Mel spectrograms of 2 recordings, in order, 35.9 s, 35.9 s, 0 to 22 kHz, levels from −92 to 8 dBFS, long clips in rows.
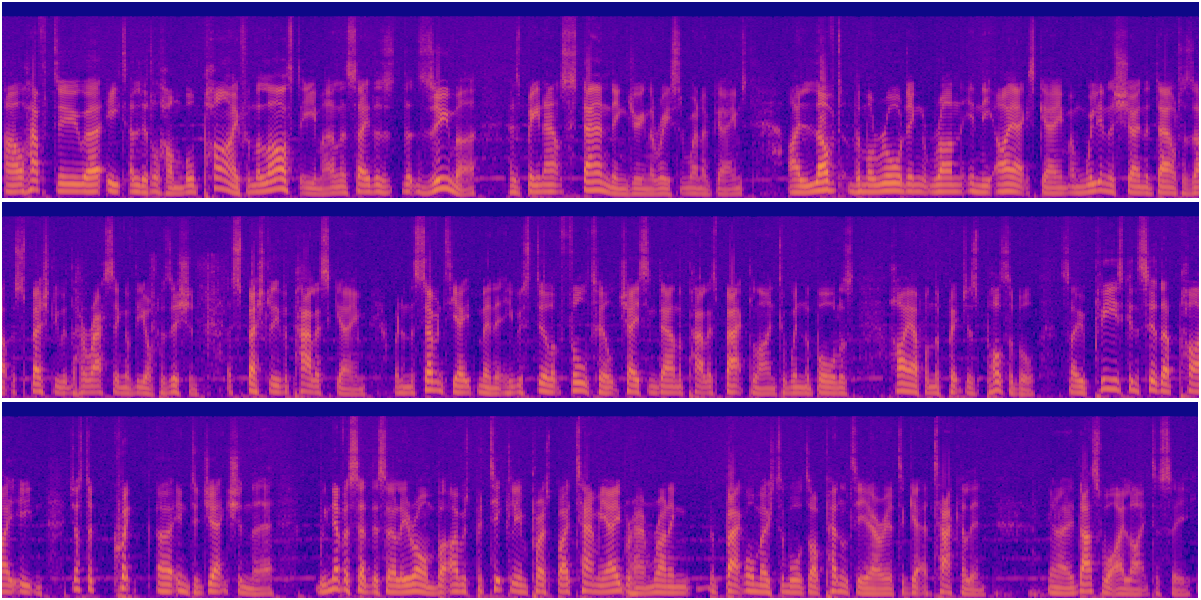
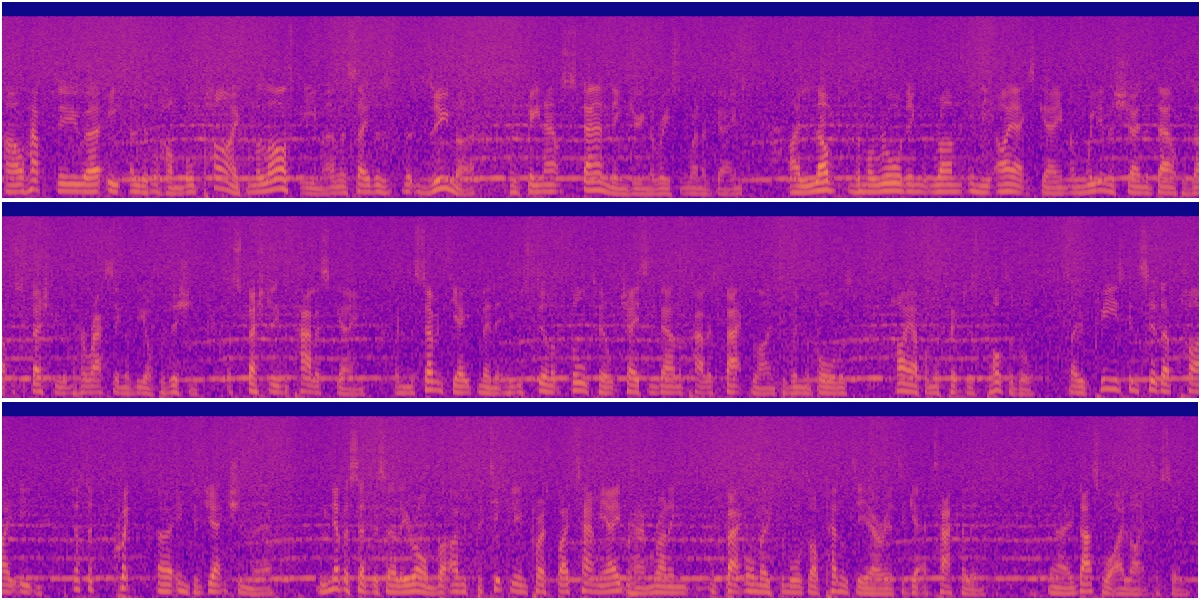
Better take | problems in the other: first | hiss; loud; throughout; 1 dB below the speech; faint in the first

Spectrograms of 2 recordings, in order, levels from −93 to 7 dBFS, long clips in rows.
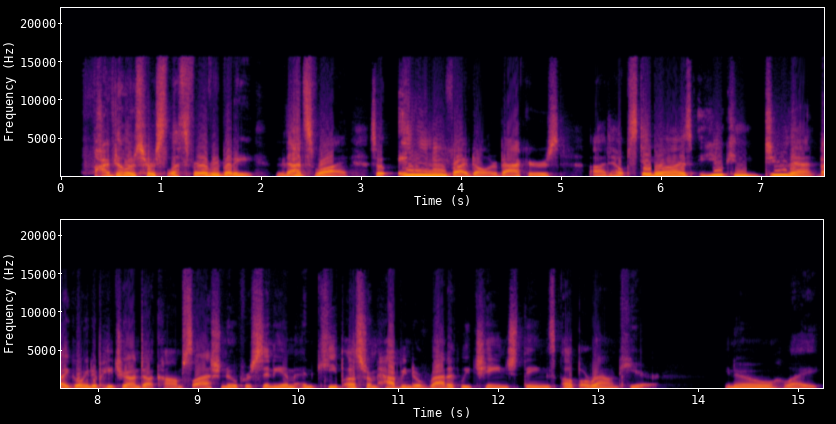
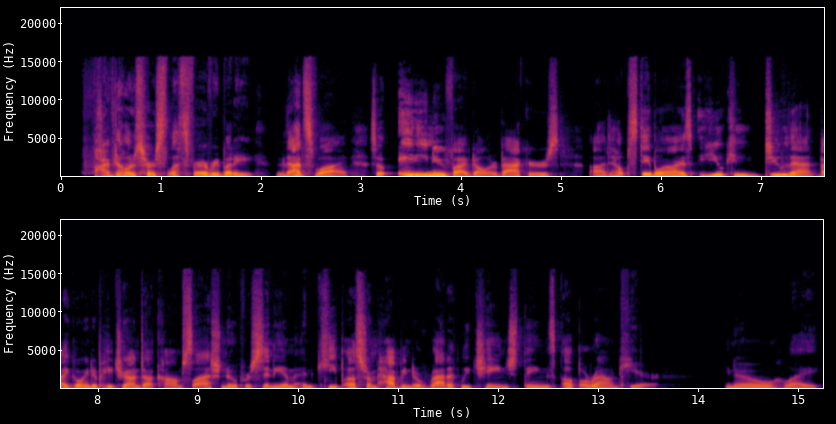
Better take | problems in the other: second | distortion; slight; 6% of the sound clipped

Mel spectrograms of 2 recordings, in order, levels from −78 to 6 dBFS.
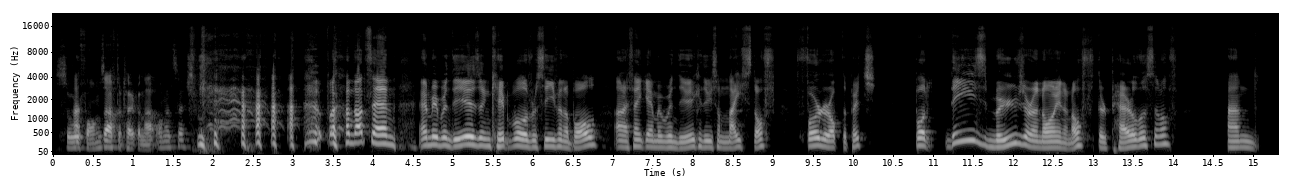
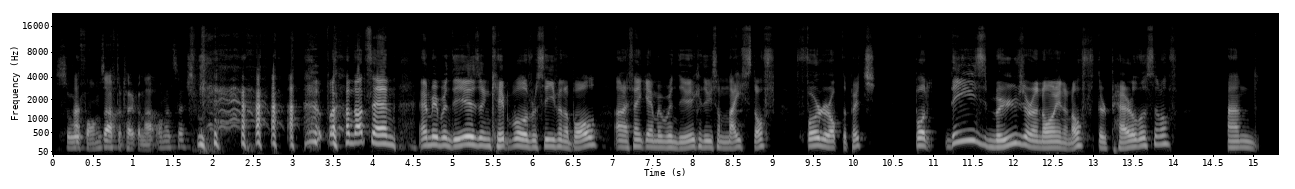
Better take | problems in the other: neither | none

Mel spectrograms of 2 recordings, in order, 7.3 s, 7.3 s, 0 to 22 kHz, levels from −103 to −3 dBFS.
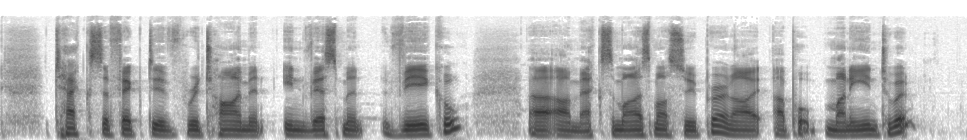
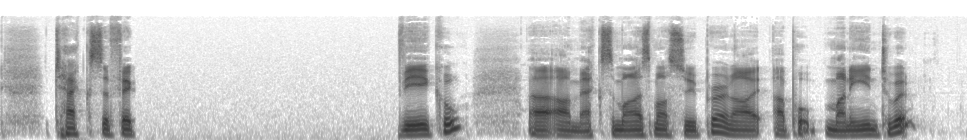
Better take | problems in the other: first | audio cutting out; at 1 s for 2 s

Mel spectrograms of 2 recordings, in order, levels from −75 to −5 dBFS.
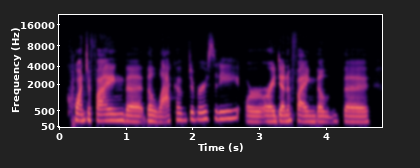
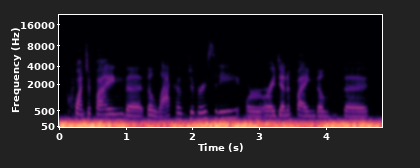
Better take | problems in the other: first | low rumble; loud; throughout; as loud as the speech

